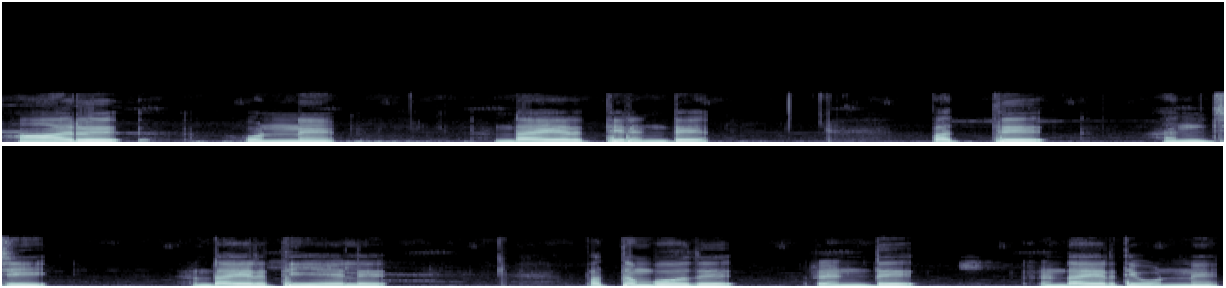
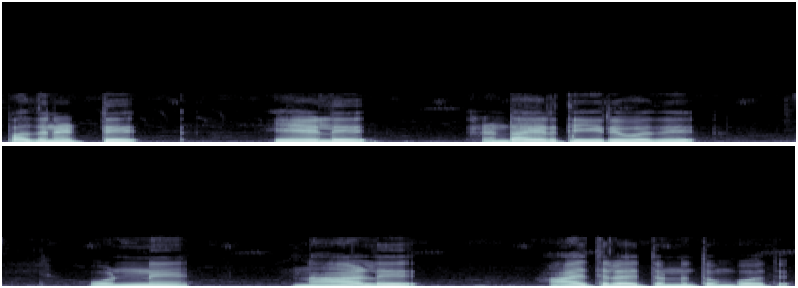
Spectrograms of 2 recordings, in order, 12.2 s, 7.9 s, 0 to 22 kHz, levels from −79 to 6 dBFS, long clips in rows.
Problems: none marked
